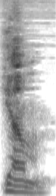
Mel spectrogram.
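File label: "yum", Australian English; Pacman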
